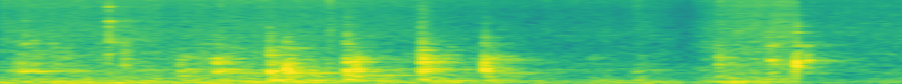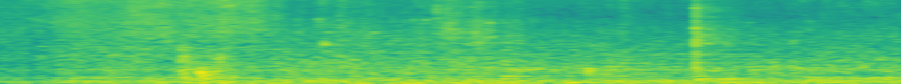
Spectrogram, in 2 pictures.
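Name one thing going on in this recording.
A wooden spatula scrapes against a pan.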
